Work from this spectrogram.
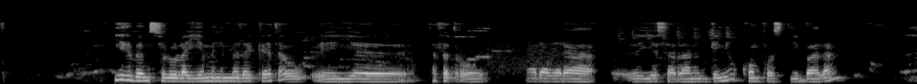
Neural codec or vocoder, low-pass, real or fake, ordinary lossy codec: none; 7.2 kHz; real; MP3, 48 kbps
